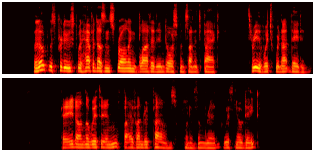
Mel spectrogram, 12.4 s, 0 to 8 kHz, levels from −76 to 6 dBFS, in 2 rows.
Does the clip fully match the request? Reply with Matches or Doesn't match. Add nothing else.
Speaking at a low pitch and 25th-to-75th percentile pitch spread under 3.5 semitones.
Matches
